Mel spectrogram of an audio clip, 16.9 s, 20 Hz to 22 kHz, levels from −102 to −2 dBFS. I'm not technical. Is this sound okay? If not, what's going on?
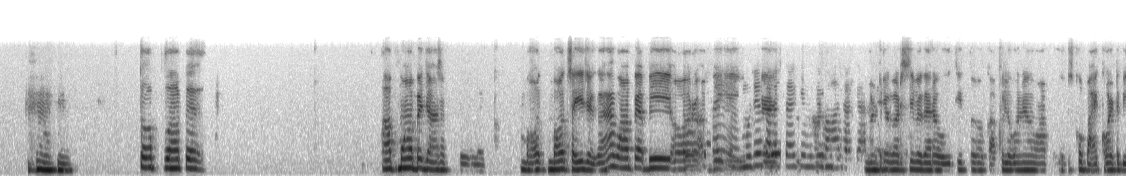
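No. Around 10.55 to 10.62, 11.09 to 11.48, 11.77 to 12.31 and 12.93 to 13.08 seconds, the speech suddenly dips or partly drops out. This is speech suppressed in double talk, likely because both sides spoke at once and the call's echo removal turned everything down.

At 10.6 to 10.68, 11.55 to 11.74, 12.32 to 12.67 and 13.58 to 13.62 seconds, a delayed copy of the speech trails about a quarter second behind. This echo leak likely comes from a loudspeaker whose sound got back into the microphone and wasn't fully removed.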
